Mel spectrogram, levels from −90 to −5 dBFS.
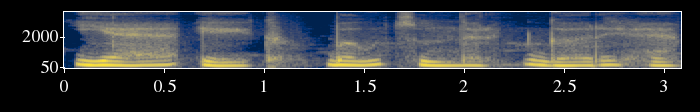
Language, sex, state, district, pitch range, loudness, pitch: Hindi, female, Uttar Pradesh, Saharanpur, 185-215 Hz, -17 LUFS, 200 Hz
